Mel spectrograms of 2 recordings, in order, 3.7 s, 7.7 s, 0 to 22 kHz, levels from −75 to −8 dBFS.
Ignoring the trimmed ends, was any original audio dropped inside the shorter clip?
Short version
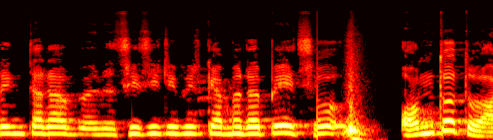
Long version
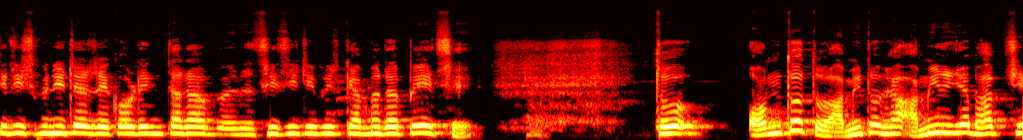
yes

